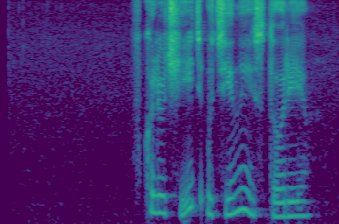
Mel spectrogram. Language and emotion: Russian, positive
